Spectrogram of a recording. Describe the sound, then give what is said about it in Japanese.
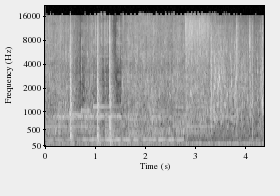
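A video game character dives into a pool of water. Bright splashing, bubbling water noise begins partway through, just as the steady game music cuts off. A few soft thumps come before the plunge. “で、水場があったので潜ります。”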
